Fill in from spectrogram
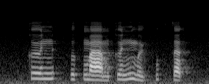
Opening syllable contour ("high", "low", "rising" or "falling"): high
